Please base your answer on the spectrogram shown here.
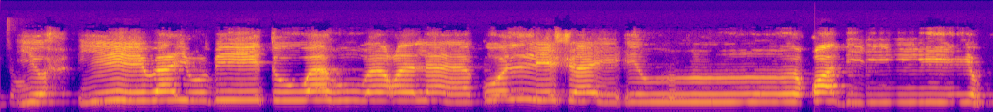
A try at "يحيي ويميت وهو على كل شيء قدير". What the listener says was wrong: பிழை. கதீர் ரா பிழை.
